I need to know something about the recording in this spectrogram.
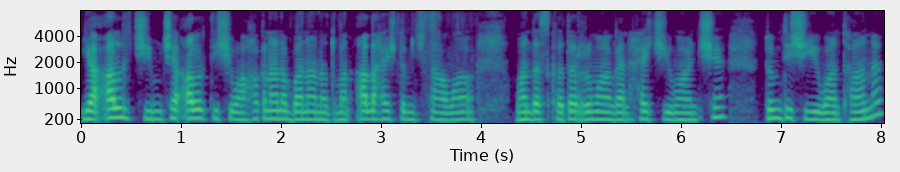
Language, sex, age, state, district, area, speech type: Kashmiri, female, 30-45, Jammu and Kashmir, Baramulla, rural, spontaneous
